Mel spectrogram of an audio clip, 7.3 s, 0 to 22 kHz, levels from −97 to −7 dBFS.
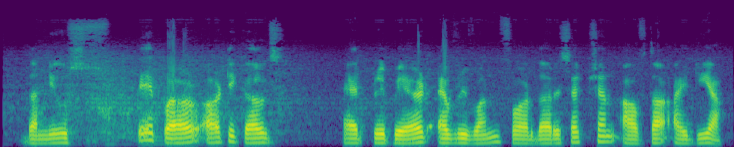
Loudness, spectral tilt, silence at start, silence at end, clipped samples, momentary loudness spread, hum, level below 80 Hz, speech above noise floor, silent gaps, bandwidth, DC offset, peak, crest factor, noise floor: -18 LUFS; -7.5 dB/octave; 0.25 s; 0.15 s; under 0.1%; 9 LU; none; -62 dBFS; 38 dB; none; 12 kHz; under 0.1%; 0 dBFS; 18 dB; -55 dBFS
